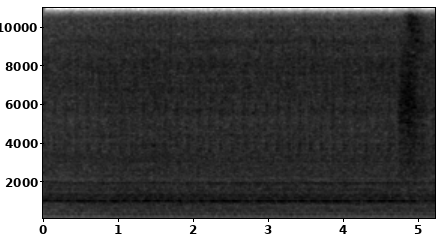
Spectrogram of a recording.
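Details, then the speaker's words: Subaru Forester with freshly reinstalled EJ25 flat-four, valves not adjusted, warming up around 114–120 coolant, learning idle: steady, even, regular firing with no knock or miss; normal warm-up idle. "yeah a little warm up it's learning its idle and everything so it's gonna scratch so far it's running pretty good"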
